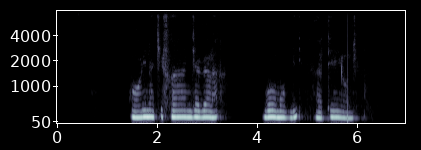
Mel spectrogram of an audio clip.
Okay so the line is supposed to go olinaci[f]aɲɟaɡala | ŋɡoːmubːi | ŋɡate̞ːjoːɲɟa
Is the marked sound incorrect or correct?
correct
